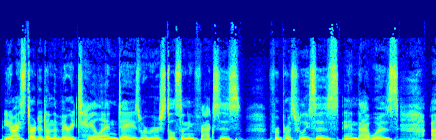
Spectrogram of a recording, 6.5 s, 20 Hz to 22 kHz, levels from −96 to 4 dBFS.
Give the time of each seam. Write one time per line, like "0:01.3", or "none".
none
